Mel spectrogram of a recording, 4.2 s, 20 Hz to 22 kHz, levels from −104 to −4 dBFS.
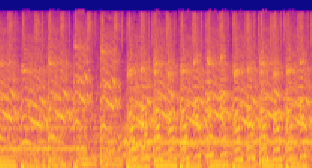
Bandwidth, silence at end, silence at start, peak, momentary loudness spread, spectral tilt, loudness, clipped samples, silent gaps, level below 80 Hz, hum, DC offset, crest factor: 17 kHz; 0 s; 0 s; 0 dBFS; 3 LU; -4 dB/octave; -13 LUFS; under 0.1%; none; -26 dBFS; none; 0.8%; 12 dB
